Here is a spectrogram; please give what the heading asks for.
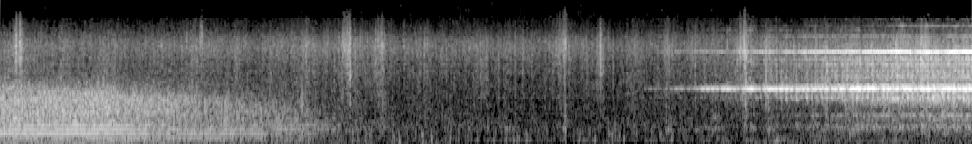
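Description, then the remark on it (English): A telephone at police headquarters rings steadily in the second half as a call comes in to the police, rising out of a rumbling, windy background after a low droning tone fades away; no one speaks. “Well, what do we do now? We phone the police.”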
